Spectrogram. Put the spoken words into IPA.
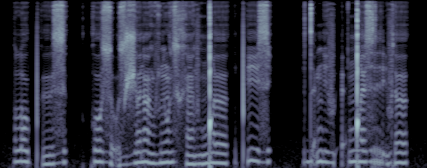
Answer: lˠu˥ pʼɨ˩˧z | ko˥ zo̰˧˩zʒə˥ ɾœ̃˥˧vʎũ˥zxɛ̃˩˧vŋ͡ǃə˥˧ | pʼi˥˧z | dɛ̰˥ŋi˧v ʔɛ̰˥ŋ͡ǃɛ˥zrḭ˧v ɾə˥˧

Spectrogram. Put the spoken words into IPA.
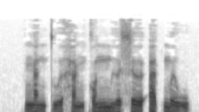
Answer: ŋa˨˩nt̪u˨˩ə̯ha˨˩˨ŋkɔ˧n mɨ˨˩˦ə̯səː˨˩˦ ʔa˦˥t̚mə˨˩w

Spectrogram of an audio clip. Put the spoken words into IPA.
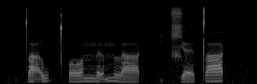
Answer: t̪a̰˧˥w t̪ʰɔ˨˦ nə̰˧˥mla˨˩k̚ | t͡ɕɛ˧˩t̪a˦˥k̚

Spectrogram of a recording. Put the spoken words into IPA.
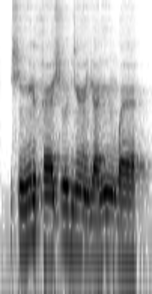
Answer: çĩːɾʲu hɛːçʉː ɡʲɛ̃ːʎɛː ɾĩːŋʷɛː

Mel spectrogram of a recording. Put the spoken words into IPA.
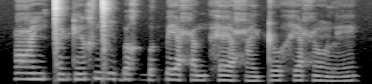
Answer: ʕĩ ǀẽʈĩχŋ͡ǀi ɓɯχɡ͡bʌk͡peħɯŋ hɛħɛ̃j ʈoheħõlẽ

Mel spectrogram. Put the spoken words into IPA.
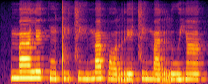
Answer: maː˦lɛ˦kũ˨ ti˨t͡siː˨ma˦ pɔ˨re˨ t͡si˨ma˨ ruː˨ jã˦

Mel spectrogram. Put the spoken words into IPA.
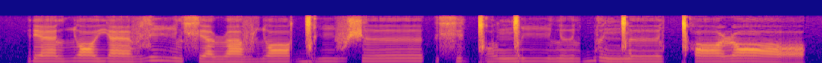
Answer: ɾʲæːlʎɒːjæːvziːl xʲaɹav ʎɒːɡ͡ǀiːvʃɘː | xʲɘɡ͡ǀɒlŋ͡ǀiːlɨl bɘ ŋ͡ǀɘːl ǀʰɒːɭɒː

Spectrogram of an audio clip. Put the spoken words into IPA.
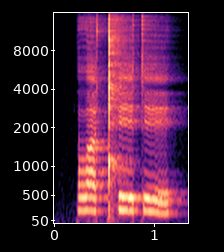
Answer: lˠaǃʰete

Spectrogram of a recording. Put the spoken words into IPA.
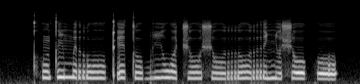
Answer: kʰũ˨ tĩ˦mɪ˨rwuː˨kʼe˦˨ tu˨biː˦wʊ˨t͡ʃuː˨ ʃuː˨ruː˦ rɪ˦ɲʊ˨ʃoː˦˨ ko˨

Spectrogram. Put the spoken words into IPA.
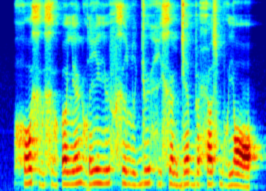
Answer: hoxʲo̤ xʲɔ̤ʔɵlʲeɳo̤ ɾi jyfxʲo ʎyɟyhi̤ xʲɔɳɟeby ħɵsbo̤ jɔ

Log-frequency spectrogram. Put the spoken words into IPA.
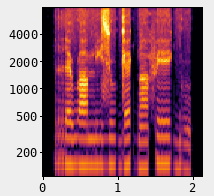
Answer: rɛ˨ wa˨m ɾi˨zu˨ɡɛ˨˦ ɡ͡bã˨feː˦ɡ͡bu˨

